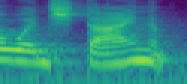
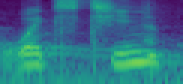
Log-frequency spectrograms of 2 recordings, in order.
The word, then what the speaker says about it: Weinstein: l'américaine, pour le coup, c'est pas Weinstein, tout comme c'est pas Epstein, c'est aux States, ils disent Weinstein et Epstein. Ça fait bizarre pour nous français, mais voilà, je le prononce à l'américaine pour le coup.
